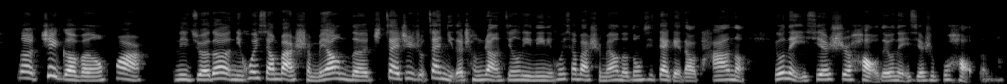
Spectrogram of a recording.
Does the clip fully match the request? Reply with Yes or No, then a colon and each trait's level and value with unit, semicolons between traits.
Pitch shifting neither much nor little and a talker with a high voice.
Yes: average, 4.2 semitones; high, 215 Hz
